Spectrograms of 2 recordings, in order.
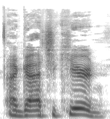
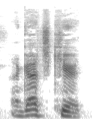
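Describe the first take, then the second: First: Emphatic offer. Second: Said in the usual way. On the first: Real, not acted.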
